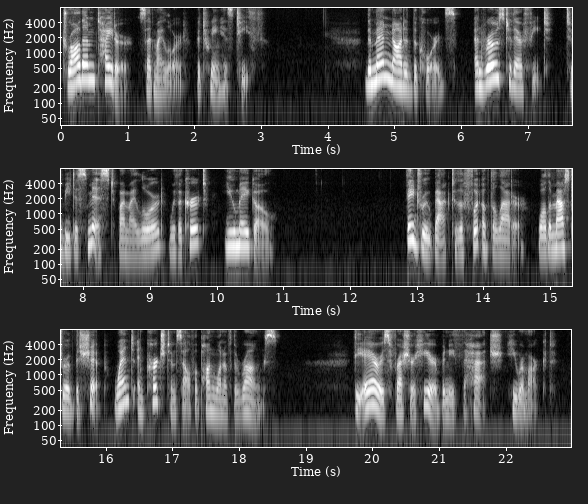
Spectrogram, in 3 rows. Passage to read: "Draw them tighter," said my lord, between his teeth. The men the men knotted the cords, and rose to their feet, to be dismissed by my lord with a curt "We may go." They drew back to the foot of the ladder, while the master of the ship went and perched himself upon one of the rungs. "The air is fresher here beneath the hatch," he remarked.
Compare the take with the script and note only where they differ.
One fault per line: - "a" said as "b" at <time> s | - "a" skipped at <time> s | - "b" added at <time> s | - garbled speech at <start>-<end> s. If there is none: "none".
- "the men" skipped at 4.9 s
- "We" said as "You" at 10.1 s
